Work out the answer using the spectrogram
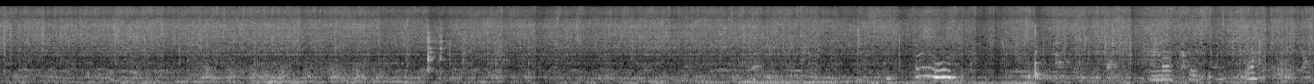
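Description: Vegetables sizzling steadily as they are stir-fried in a pan, with a utensil stirring them and an occasional knock against the pan. A brief wavering sound stands out about nine seconds in.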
